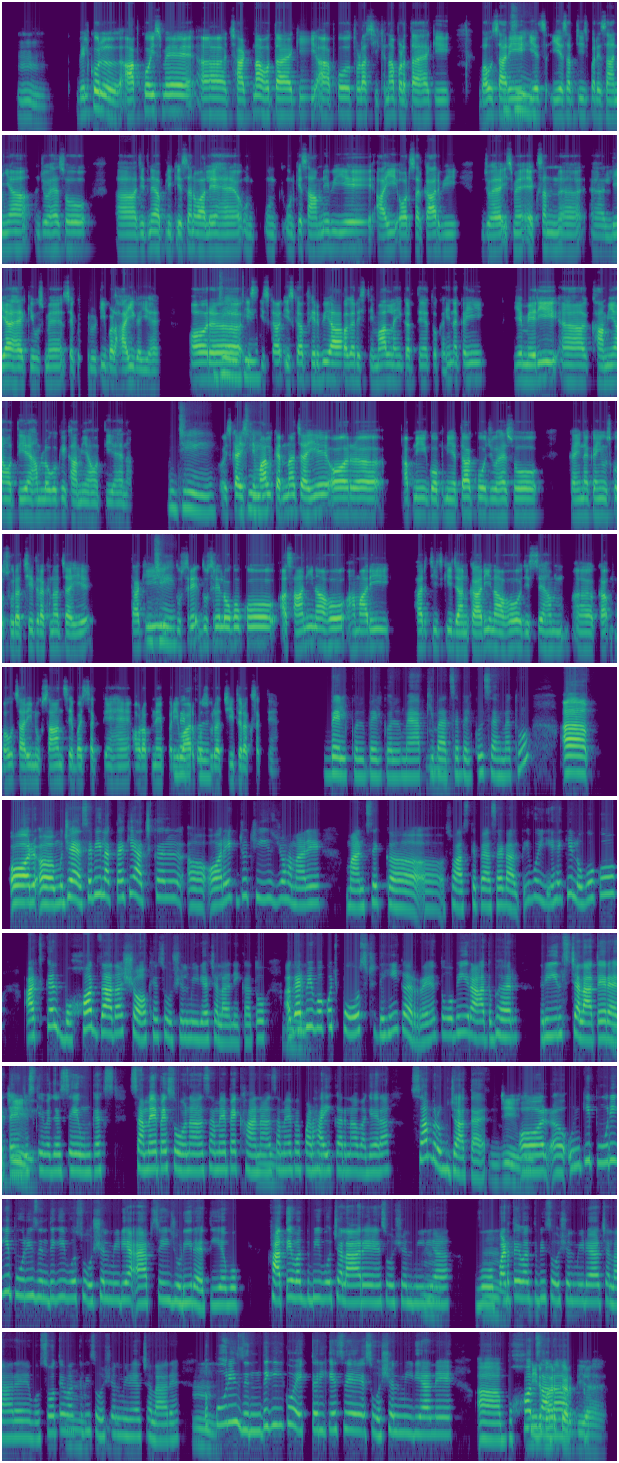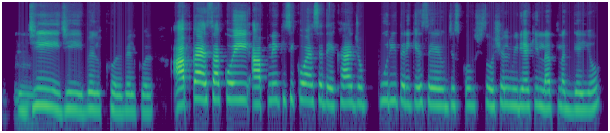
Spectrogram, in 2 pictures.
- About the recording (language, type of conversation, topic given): Hindi, unstructured, आपके जीवन में सोशल मीडिया ने क्या बदलाव लाए हैं?
- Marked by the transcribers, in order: in English: "सिक्योरिटी"; in English: "रील्स"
